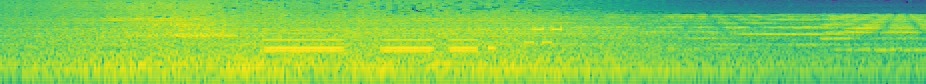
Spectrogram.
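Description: emergency vehicle siren

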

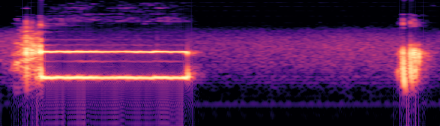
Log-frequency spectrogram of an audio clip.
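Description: telephone dialing tones

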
